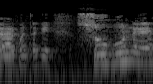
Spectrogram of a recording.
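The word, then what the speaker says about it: zugun: De hecho, lo que están viendo en pantalla se van a dar cuenta que Sungun suena con la Z, U, G, U, N.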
